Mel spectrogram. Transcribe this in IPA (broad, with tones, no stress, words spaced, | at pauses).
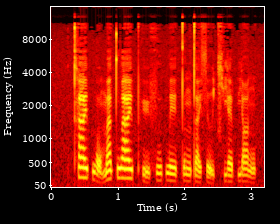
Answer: kʰa˥ɪ̯pwɔ̰˨˩mä˥ t̪wa˥ɪ̯pʰy̰˨˩ fu˥pwe˥˩ɪ̯ t̪ɤ˥ŋt̪a˨ɪ̯sɹ̩˨˩t͡ɕʰjɛ˥˧ pjɑ˥˩ŋ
